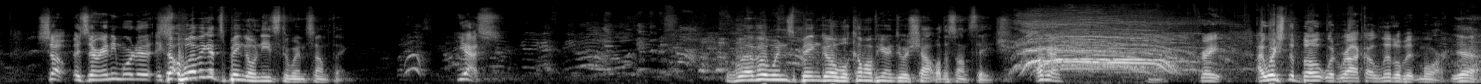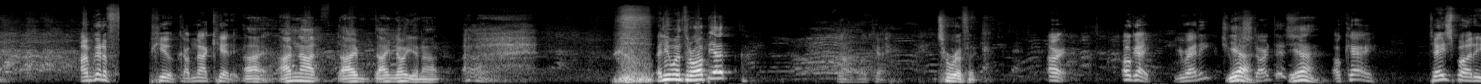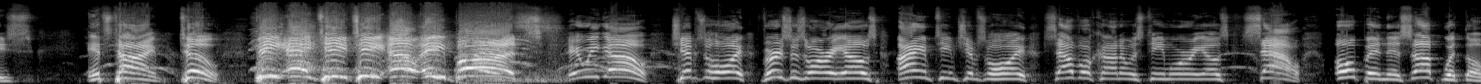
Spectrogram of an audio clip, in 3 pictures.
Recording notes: ALL THE WAY LIVE from the jokers cruise!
